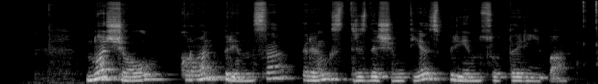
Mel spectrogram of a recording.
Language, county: Lithuanian, Vilnius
